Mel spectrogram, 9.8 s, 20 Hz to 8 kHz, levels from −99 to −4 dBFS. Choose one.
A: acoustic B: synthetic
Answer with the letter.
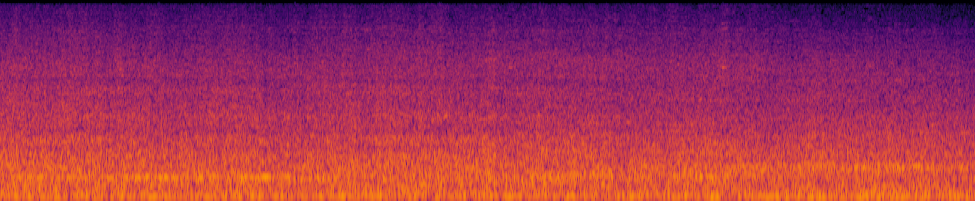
A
